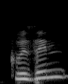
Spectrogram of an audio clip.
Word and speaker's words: cuisine: क्विजिन या क्विजिन इसका pronunciation है CUISINE.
